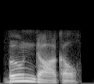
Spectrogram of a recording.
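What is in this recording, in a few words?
"boondoggle", English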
